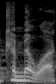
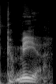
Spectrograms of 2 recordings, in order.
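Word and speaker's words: Camila: It's got to be Camilla because that's how you say that. Well, name. no, that's how you read it phonetically, but it's Camilla.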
